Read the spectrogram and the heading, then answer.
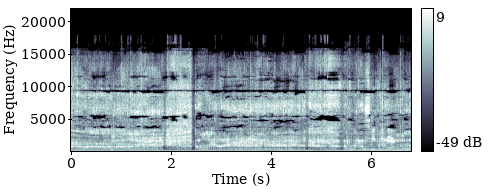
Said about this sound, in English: This guy tries to bathe his Rottweiler. Okay. Yeah, listen to how mad he gets. This is like, would you want to bathe this dog?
